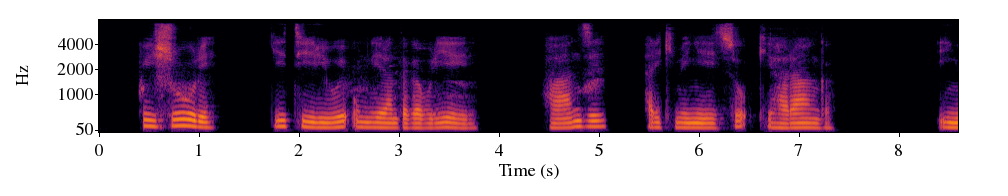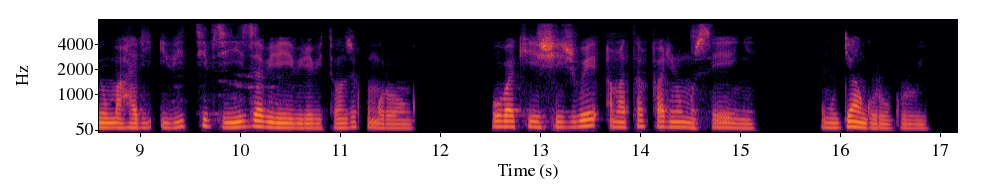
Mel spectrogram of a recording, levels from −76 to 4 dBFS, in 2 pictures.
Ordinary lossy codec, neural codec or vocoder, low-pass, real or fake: AAC, 32 kbps; none; 7.2 kHz; real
